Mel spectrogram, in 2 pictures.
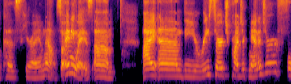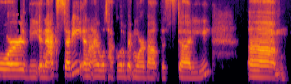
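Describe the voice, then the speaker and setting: A woman in her thirties from Hawaii, presenting a webinar in a casual, chatty way with many fillers. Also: mid-range voice. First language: Hawaiian Pidgin. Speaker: research project manager.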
